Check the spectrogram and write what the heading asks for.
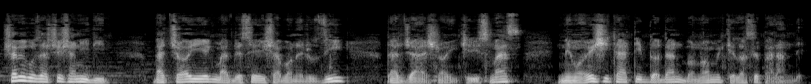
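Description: A man narrating a serialized novel adaptation on a radio book program, with measured, expressive storytelling. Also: low voice, breathy edge.

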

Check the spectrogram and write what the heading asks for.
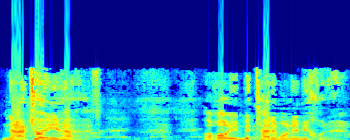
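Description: A furious, shouting customer. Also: male voice, high-pitched, very animated, crowd noise. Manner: indignant, shouting accusations. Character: angry customer with a ruined suit. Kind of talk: television drama acting.

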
